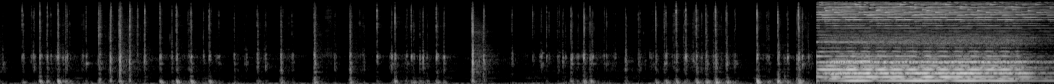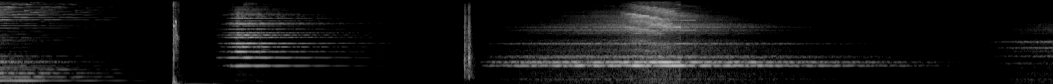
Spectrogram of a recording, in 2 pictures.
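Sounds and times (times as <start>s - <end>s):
keyboard typing: 0.0s - 11.1s
loud sustained musical chord: 8.2s - 11.5s.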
